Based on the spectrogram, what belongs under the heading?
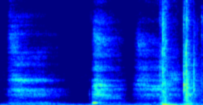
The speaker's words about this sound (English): I'll get dressed and answer the door.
